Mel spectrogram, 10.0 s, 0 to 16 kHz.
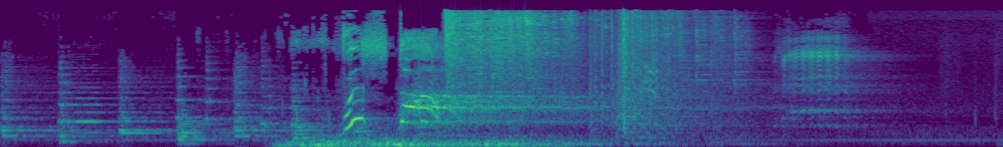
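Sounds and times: goat bleating: 0:07.7 - 0:08.9.

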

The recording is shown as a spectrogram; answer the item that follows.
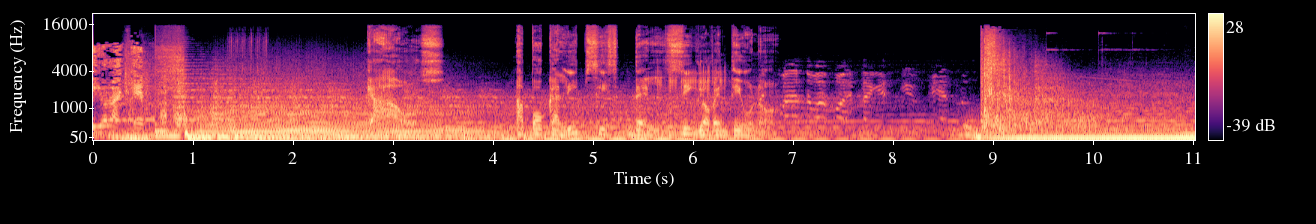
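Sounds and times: deep drone: 0:00.3 - 0:07.0
echoing voice: 0:04.2 - 0:08.8
heavy boom: 0:08.8 - 0:10.1.

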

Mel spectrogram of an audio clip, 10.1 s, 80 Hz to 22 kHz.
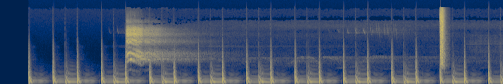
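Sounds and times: house music beat: 0:00.6 - 0:10.0.

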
